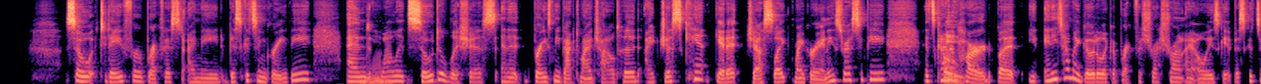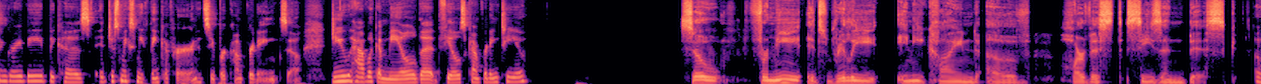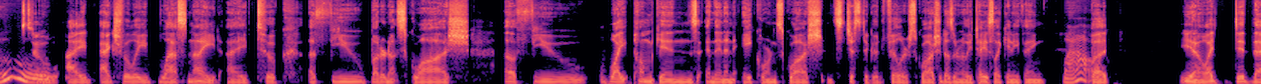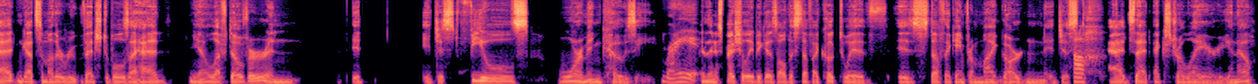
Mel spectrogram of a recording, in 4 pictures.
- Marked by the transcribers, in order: other background noise
- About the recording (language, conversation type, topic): English, unstructured, How can I make a meal feel more comforting?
